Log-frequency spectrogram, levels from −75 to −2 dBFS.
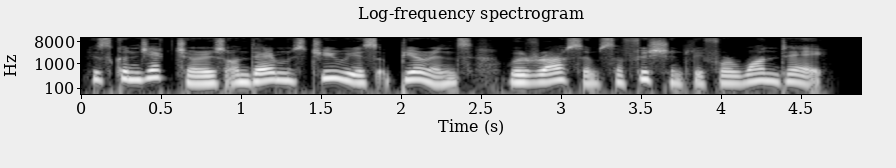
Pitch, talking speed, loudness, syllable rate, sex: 190 Hz, 160 wpm, -17 LUFS, 5.9 syllables/s, female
